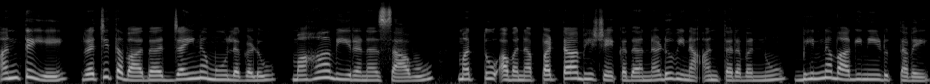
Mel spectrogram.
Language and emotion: Kannada, neutral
